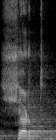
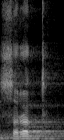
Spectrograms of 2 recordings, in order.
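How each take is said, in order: First: The r is said with no vowel after it. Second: A vowel is added between r and t. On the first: The speaker calls it right. "स्वर रहित र के रूप में बोला जाता है" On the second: The speaker calls it wrong. "शरत ... बोलना अशुद्ध है"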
